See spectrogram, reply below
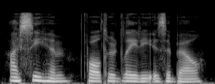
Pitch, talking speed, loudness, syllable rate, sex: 145 Hz, 165 wpm, -18 LUFS, 6.0 syllables/s, female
